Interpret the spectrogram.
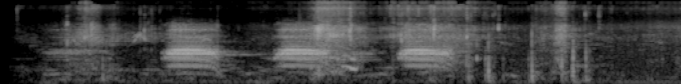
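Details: Green parrot talking: three loud, harsh, speech-like syllables with rich stacked tones, each about half a second long, then a few quieter clicks and short sounds.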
